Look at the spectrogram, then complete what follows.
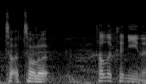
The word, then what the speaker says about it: Tolokonina: Tolokonina, yes.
